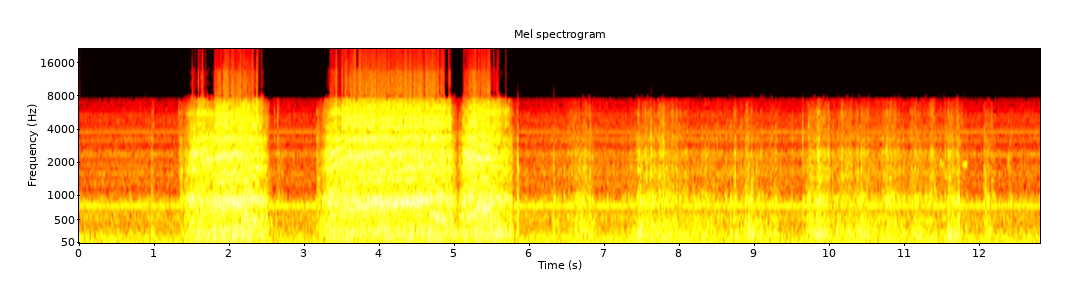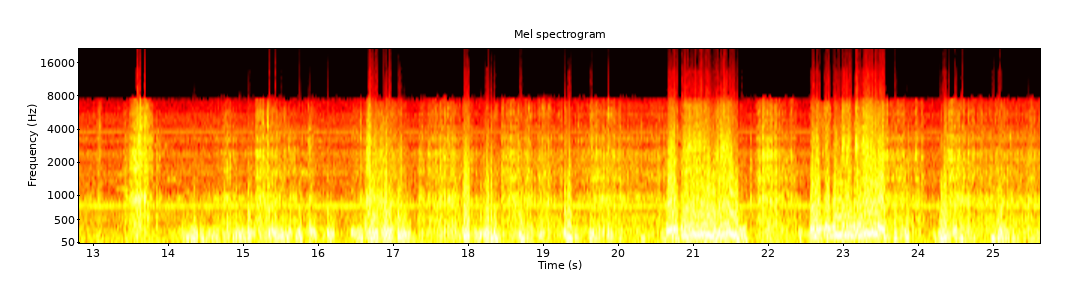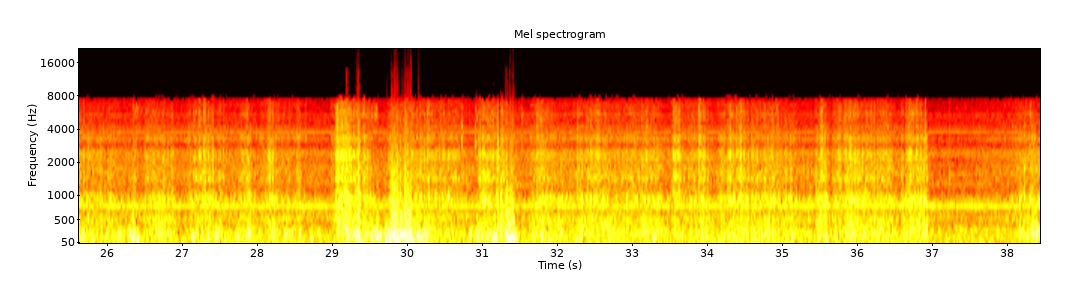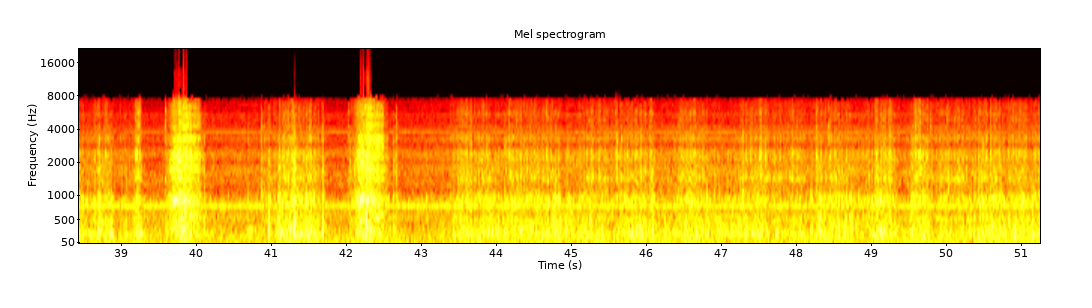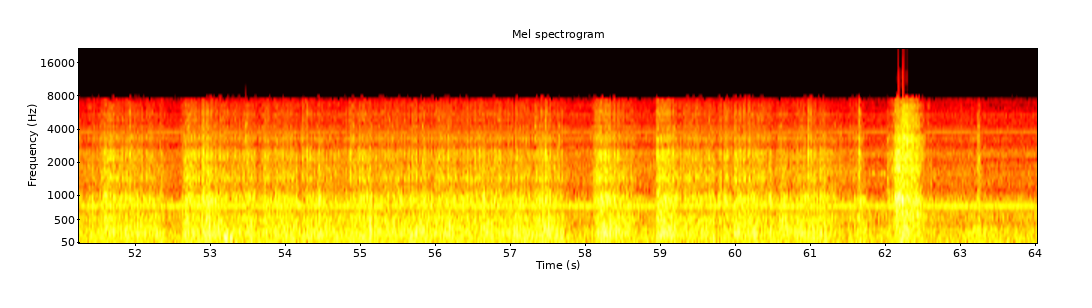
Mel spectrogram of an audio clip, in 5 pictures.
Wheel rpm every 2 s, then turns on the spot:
30, 80, 120, 10, 20, 20, 0, 10, 10, 20, 20, 20, 20, 20, 20, 20, 20, 20, 10, 10, 10, 20, 20, 10, 30, 20, 20, 20, 20, 20, 20, 10.
4-12 14-36 42-64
